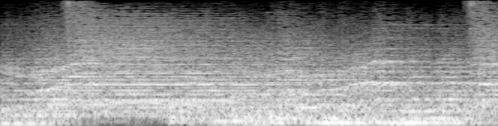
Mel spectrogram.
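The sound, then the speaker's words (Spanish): A full orchestra plays a loud, sweeping film main theme in new arrangements over the opening credits, with sustained brass and strings swelling together and a deep low end, heard clearly with no voices. “Ese tema central escrito por John Williams que suena así durante los títulos de crédito”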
